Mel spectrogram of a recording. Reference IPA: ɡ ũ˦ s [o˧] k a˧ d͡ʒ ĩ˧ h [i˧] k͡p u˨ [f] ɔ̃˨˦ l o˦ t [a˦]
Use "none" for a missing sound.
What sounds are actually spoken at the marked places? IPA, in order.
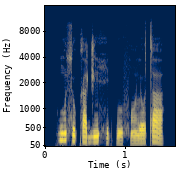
u˧, i˧, f, a˦˨

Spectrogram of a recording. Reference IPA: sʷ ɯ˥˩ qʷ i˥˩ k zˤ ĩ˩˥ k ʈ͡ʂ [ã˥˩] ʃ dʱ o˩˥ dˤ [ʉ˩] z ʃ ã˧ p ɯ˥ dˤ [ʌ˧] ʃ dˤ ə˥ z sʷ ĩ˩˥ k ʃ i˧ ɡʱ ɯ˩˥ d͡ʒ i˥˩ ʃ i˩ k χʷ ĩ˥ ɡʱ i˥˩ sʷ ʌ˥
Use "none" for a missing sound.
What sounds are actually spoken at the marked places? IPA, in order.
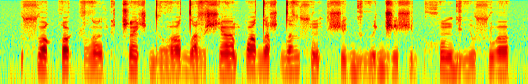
ã˥˩, ə˩, ʌ˧

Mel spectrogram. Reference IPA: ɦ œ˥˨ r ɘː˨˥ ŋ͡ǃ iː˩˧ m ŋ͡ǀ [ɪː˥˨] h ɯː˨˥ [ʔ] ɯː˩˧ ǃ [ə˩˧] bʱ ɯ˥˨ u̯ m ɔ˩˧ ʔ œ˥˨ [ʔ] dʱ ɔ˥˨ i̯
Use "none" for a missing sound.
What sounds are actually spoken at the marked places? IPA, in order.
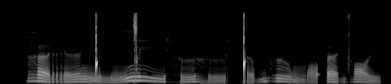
iː˥˨, ɦ, ə˩˧, none

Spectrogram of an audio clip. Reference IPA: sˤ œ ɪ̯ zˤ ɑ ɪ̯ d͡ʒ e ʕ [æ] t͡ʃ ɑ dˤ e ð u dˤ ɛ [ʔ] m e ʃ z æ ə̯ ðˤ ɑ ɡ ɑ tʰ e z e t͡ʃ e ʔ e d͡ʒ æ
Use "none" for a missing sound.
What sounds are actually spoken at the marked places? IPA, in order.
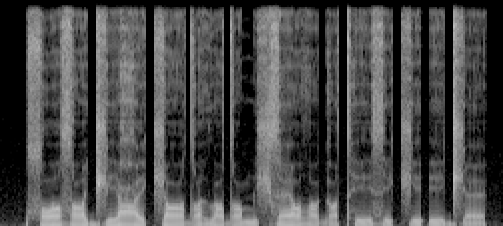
ɛ, none

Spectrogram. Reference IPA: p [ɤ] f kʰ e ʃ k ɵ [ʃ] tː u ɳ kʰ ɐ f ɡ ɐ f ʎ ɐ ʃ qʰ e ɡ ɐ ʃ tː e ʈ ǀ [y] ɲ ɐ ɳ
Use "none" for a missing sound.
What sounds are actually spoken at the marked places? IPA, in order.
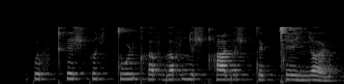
ɵ, ç, e

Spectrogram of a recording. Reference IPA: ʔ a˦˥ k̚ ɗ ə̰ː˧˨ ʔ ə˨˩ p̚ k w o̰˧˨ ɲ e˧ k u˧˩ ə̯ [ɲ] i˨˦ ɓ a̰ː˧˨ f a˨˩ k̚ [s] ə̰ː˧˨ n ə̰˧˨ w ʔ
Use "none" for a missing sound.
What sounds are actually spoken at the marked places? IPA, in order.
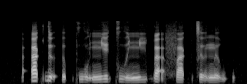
ɲ, s

